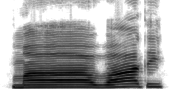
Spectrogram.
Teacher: میم کی آواز ناک میں نہیں جائے گی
